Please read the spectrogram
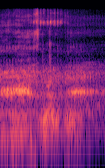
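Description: Motorcycle running at road speed, with wind rumbling on the microphone and a steady mid-pitched hum that fades in and out.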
